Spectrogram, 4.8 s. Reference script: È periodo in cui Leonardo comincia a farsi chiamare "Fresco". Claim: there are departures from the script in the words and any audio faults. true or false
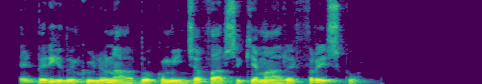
true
